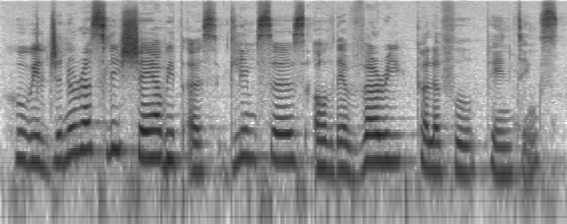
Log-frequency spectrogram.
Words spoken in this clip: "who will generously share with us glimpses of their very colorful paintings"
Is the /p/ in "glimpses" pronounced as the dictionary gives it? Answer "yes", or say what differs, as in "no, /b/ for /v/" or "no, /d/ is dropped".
yes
